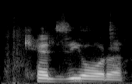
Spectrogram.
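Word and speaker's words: Kędziora: Kedziora.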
